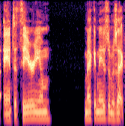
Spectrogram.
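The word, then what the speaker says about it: Antikythera: probably going to butcher the name but it's antium mechanism is that correct well I think it's hard to pronounce the anti cytheria mechanism yeah it's uh it's really interesting I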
